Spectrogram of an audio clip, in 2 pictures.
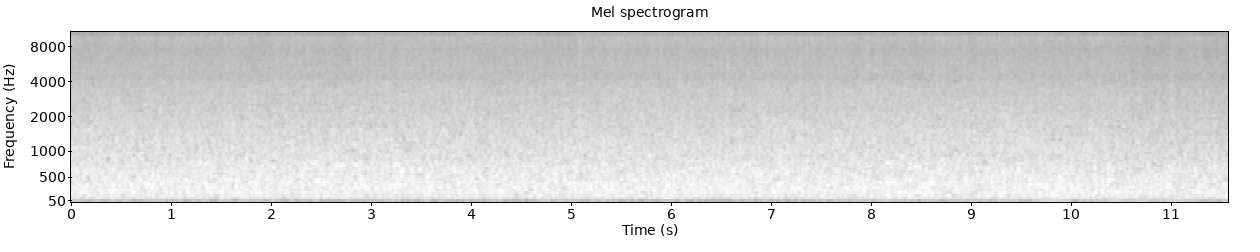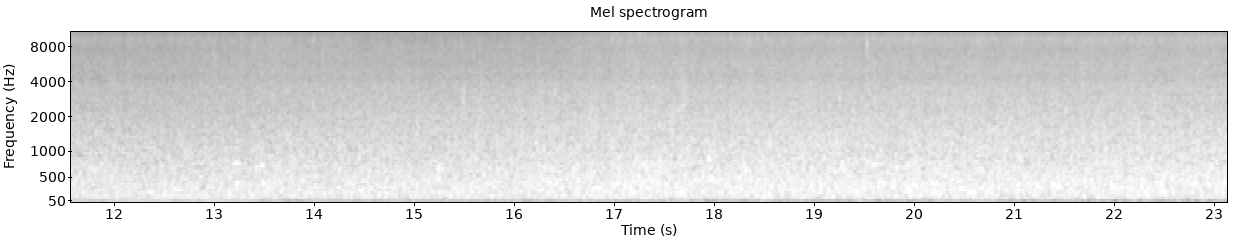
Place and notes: On a small dam. The sound of the water rushing down the dam wall as a small water fall. In the background a group of ducks. A dog barking in the more far distance and some cars passing by on the riverside roads.
Vianden, kleiner Damm
Auf einem kleinen Damm. Das Geräusch des Wassers, wie es die Kante wie ein kleiner Wasserfall hinabrauscht. Im Hintergrund eine Gruppe Enten. Ein Hund bellt in etwas weiterer Entfernung und einige Autos fahren auf den Uferstraßen vorbei.
Vianden, petit barrage
Sur un petit barrage. Le bruit de l’eau qui traverse le mur du barrage en formant une petite chute d’eau. Dans le fond, on entend un groupe de canards. Plus loin, on entend un chien aboyer et des voitures roulant sur les routes qui longent la rivière.
Vianden, Luxembourg, 18 September 2011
